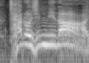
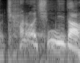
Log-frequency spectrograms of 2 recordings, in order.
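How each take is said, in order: First: Slow, laughing honorific cheer; mock the stiff polite listener; timid honorific praise for an old master; overly polite cheer. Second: Needless honorific cheer. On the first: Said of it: "이런단 말이야". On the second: Shown as a demonstration. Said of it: "할 필요가 없어요".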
